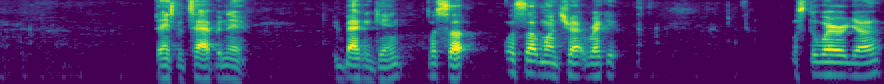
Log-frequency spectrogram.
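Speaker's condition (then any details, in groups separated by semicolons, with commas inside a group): No condition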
